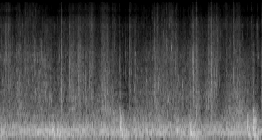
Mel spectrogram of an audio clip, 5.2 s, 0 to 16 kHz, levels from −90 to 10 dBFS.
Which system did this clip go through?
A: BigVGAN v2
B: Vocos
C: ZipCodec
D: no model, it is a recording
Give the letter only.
D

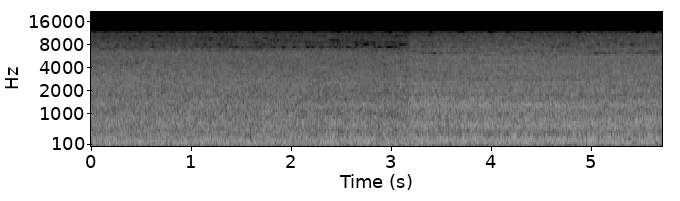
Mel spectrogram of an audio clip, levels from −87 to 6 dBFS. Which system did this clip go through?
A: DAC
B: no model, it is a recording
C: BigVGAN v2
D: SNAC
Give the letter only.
B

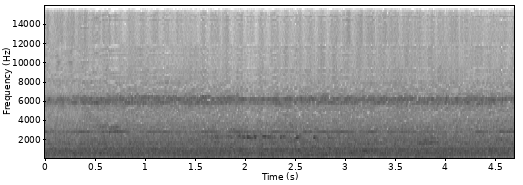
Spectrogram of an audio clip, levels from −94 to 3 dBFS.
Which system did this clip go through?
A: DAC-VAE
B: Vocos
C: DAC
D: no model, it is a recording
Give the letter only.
D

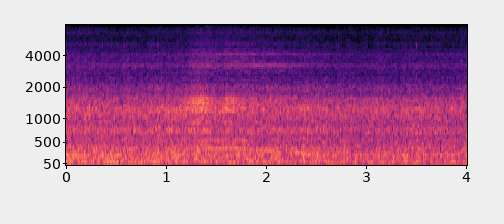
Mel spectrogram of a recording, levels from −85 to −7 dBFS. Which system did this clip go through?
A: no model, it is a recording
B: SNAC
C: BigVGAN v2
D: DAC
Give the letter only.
A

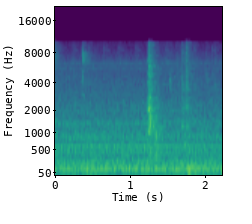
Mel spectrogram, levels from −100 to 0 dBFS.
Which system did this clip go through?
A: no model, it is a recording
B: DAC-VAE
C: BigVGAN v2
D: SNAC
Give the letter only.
A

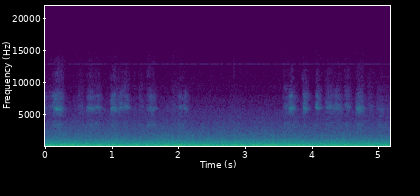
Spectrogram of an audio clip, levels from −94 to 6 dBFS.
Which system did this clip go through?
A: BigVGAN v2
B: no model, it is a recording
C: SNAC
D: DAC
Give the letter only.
B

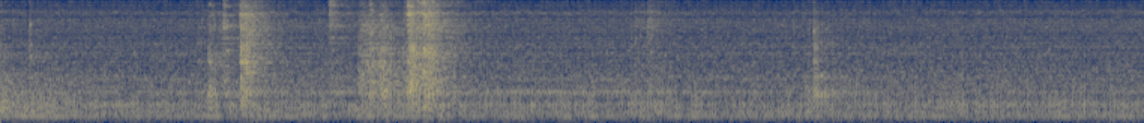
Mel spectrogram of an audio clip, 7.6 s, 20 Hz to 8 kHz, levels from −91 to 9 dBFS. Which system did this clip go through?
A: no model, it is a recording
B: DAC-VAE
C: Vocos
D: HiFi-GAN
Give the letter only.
D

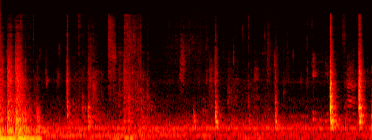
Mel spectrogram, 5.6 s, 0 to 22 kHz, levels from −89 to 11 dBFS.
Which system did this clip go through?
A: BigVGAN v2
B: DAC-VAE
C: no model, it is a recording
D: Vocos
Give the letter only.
D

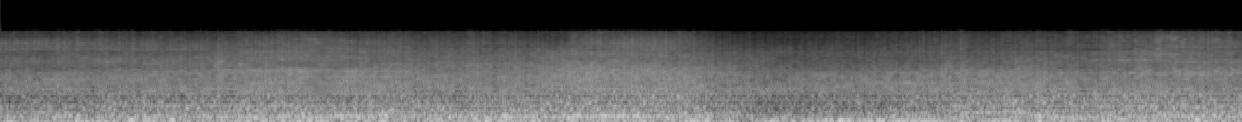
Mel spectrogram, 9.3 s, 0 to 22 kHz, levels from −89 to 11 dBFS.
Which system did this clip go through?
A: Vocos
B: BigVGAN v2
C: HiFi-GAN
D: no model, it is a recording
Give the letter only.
A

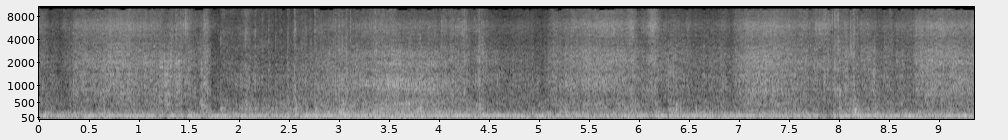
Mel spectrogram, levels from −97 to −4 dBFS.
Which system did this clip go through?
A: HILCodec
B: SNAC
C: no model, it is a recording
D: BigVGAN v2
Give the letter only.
C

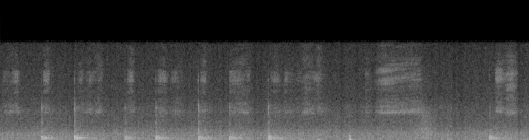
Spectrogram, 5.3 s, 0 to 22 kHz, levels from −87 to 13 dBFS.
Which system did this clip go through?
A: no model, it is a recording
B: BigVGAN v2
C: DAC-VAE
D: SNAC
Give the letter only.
A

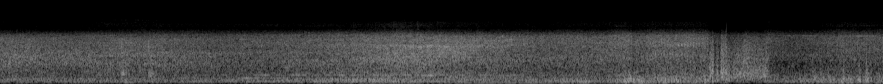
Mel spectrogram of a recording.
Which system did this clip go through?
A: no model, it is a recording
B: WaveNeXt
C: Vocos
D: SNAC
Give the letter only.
A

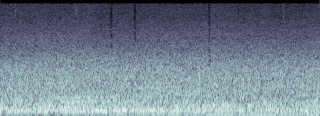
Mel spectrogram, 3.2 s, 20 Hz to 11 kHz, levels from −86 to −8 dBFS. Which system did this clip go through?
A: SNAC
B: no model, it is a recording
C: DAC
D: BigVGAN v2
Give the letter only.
D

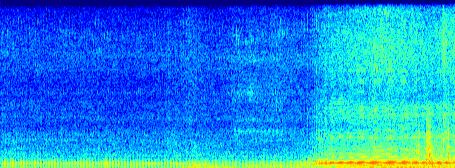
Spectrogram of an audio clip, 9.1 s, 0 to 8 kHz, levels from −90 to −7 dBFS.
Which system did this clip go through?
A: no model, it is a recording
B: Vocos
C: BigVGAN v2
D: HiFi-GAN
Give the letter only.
A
